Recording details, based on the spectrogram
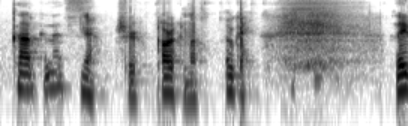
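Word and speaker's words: Kharkanas: I say Karkanas because it's closer to the Kannada word Karkane. So Karkanas.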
